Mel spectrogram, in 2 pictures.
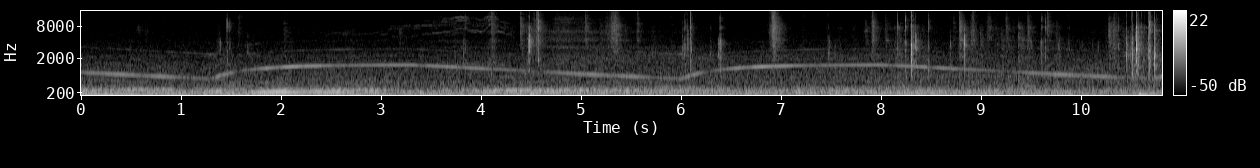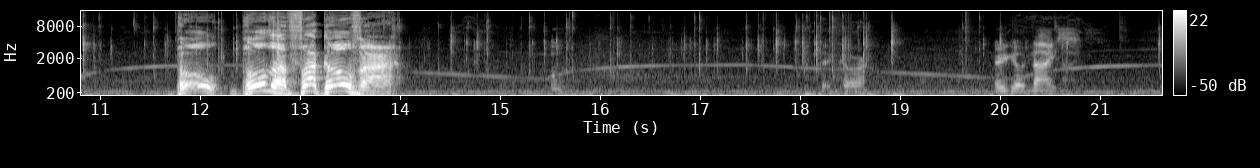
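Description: A police siren wails, rising and falling over and over.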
